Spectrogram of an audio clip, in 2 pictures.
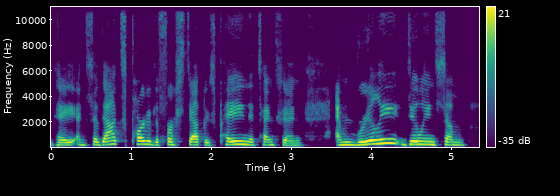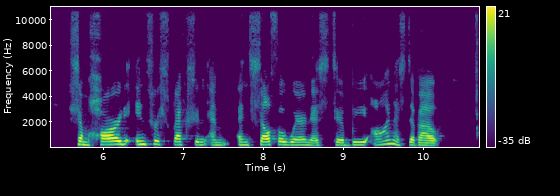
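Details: Adult woman with a lisp after glossectomy (loss of her tongue); she says the lisp is very obvious to herself and others.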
